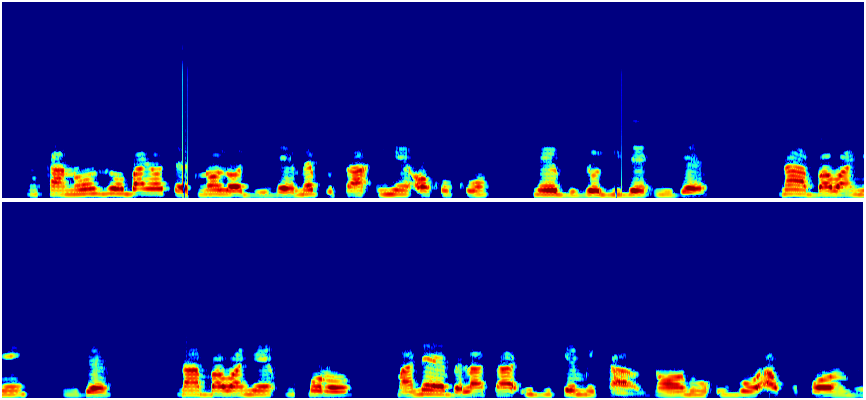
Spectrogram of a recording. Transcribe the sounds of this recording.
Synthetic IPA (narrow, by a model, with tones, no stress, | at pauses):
ŋ̩˨ka˨nʊ˦zʊ˦ba˦jɔ˦te˨knɔ˦lɔ˨d͡ʒi˨ne˨me˦pʊ˨ta˦i˦ɦe˦ʔɔ˦kʊ˦kʊ˦ | ne˦ɡu˨zo˦ɡi˦de˦ni˦d͡ʒe˦ | na˦˨ba˦wa˦ɲe˦ | ni˦d͡ʒe˦ | na˨ba˦wa˦ɲe˦ŋ͡m̩˦k͡pʊ˦ɾʊ˦ | ma˨ne˦˨be˨la˦ta˦ʔi˦bi˦ke˦mi˦ka˨nɔ˦ɾʊ˦u˦ɡ͡bo˦a˦kʷʊ˦kɔ˦ɾʊ˦e˨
